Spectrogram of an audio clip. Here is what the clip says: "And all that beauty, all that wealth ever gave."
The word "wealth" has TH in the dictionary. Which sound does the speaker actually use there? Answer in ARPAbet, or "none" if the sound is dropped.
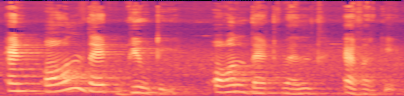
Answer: T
